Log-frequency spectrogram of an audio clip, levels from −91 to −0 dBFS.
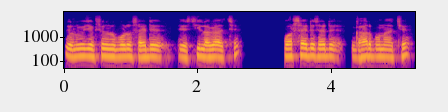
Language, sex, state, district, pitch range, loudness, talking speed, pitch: Bengali, male, West Bengal, Jhargram, 155-170 Hz, -18 LUFS, 180 wpm, 165 Hz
